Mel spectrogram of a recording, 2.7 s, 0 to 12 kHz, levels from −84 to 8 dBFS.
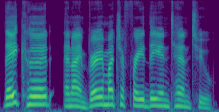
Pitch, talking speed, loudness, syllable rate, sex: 200 Hz, 220 wpm, -18 LUFS, 5.3 syllables/s, female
